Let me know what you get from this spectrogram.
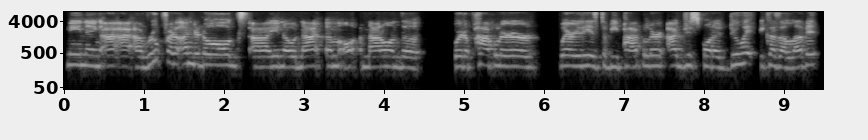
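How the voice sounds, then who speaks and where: A woman's voice: mid-range voice, level tone, moderate pace, highs cut off. A woman answering conversationally as an interview guest, chatty and emphatic about her points. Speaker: talk show guest, actress.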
